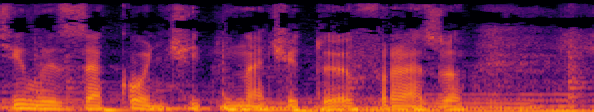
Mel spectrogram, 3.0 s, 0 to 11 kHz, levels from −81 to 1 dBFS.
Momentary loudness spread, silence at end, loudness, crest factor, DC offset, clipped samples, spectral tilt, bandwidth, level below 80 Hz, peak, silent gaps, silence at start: 6 LU; 0 s; -20 LUFS; 14 dB; under 0.1%; under 0.1%; -6 dB/octave; 10 kHz; -26 dBFS; -4 dBFS; none; 0 s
